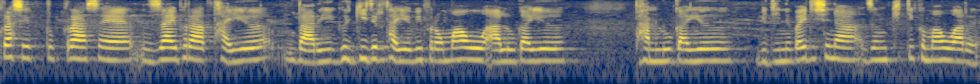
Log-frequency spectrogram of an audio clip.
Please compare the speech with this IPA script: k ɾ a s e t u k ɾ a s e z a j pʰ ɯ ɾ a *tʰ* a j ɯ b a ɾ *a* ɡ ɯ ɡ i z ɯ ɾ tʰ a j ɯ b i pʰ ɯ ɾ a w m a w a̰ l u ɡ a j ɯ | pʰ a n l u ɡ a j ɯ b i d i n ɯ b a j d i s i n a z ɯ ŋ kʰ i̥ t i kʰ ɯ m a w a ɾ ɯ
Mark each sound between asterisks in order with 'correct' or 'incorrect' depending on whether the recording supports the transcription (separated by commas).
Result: correct, incorrect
